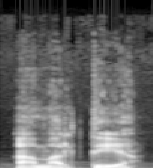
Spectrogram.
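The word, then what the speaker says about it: ἁμαρτία: En Santiago 4:17, esta palabra se pronuncia o viene de amartía.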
